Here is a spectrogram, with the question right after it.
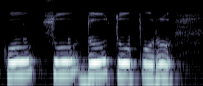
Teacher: தனிக்கூறில் அல்லாது சொல்லுக்கு இறுதியில் வல்லின மெய்கள் ஏறிய உகரம் கு சு டு து பு ரு தன் ஒரு மாத்திரை அளவிலிருந்து அரை மாத்திரை அளவாக குறைந்து ஒலிக்கும். இவ்வாறு குறைந்து ஒலிக்கும் உகரம் குற்றியல் உகரம்.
